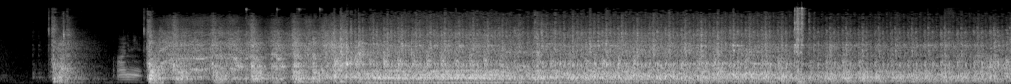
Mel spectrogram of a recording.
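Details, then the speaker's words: LTZ tractor diesel at start-up: brief harsh grind and clatter while cranking before it catches and idles, as the starter bendix fails to engage; the flywheel ring gear is likely worn. "А это бендик не цепляет видать венец венцу пришёл но он там был подработать"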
